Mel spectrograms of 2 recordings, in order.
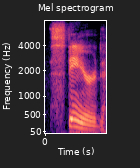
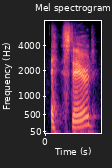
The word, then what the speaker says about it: stared: Instead of e stared, okay, take off that e sound. It's as he stared.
